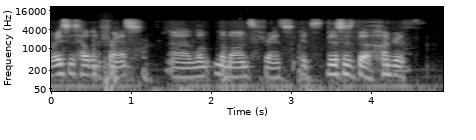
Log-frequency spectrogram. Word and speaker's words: Le Mans: but it's the 24-hour Le Mans. – Yep, 24 hours tournament. Le Mans.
